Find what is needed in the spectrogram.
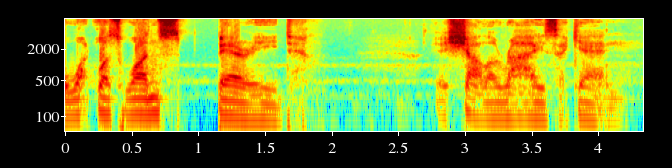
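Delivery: hushed, soft half-whispered stage whisper. Voicing an unseen voice at the temple gates: half-whispering voice. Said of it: "a voice whispers".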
